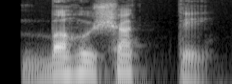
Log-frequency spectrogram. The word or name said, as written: बहुशक्ति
